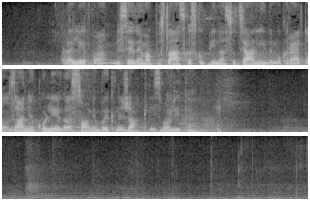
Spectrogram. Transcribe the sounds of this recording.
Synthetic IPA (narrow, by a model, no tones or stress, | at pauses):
xxʋaːlaljeːpabɛseːd̪ɔimaːpɔslaːnskaskupiːnasɔt̪sijaːlniɣd̪ɛmɔkɾaːt̪ɔwzaːd̪nʲjɔkɔleːɡasɔɔːnibɔjknɛʒa̰ːkiːzʋoːlit̪ɛ̰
